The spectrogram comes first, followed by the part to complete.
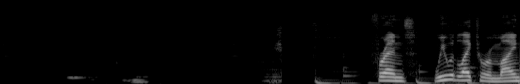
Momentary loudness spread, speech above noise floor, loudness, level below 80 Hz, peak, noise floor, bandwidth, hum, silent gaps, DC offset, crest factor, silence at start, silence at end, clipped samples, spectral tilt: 24 LU; over 63 dB; -28 LUFS; -56 dBFS; -14 dBFS; under -90 dBFS; 11.5 kHz; none; 1.92-1.97 s, 2.18-2.26 s; under 0.1%; 20 dB; 0.7 s; 0 s; under 0.1%; -6 dB/octave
